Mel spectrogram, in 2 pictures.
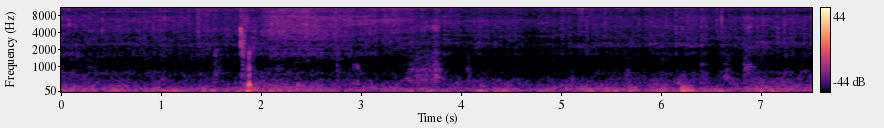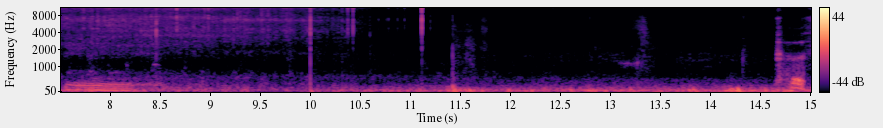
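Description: Fish and prawn skewers with vegetables sizzling on a bush grill at Quobba Point, a constant soft crackling hiss outdoors with occasional pops and brief rustling handling noises.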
